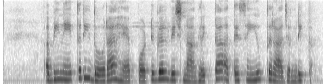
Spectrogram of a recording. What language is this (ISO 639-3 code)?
pan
